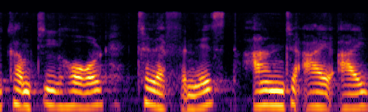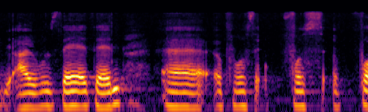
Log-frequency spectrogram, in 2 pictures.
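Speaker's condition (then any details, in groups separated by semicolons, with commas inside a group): Cerebral palsy; cannot pronounce condition name correctly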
